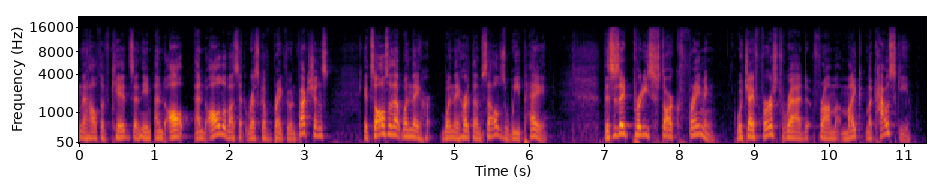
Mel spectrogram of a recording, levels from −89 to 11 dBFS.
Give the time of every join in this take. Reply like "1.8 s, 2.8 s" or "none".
0.9 s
